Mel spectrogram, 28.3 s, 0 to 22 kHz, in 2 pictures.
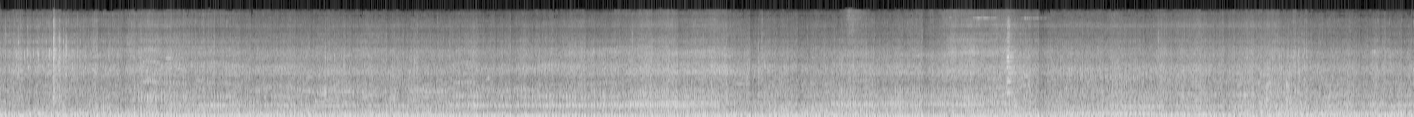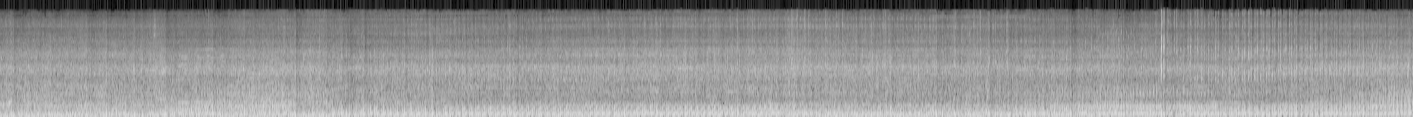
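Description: BMW F800GS parallel-twin engine running as the motorcycle pulls away and rides slowly through traffic, its pitch stepping up and down with throttle and gear changes and rising near the end.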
